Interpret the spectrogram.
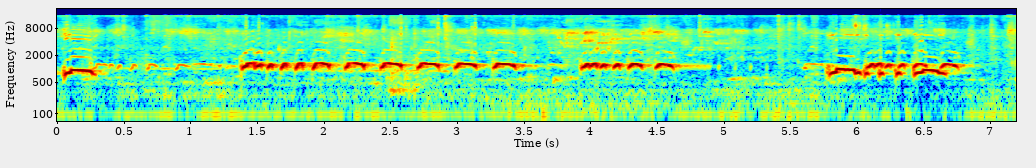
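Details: Zebra doves, a local female and a crossbred male: a rising opening coo, then a steady run of rapid bouncy coos, a shorter burst, and a final phrase with lower warbled notes overlapping.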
